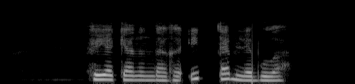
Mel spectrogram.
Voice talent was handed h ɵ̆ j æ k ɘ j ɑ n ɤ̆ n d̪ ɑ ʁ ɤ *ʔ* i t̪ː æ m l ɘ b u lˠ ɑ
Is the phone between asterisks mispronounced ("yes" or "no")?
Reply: no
